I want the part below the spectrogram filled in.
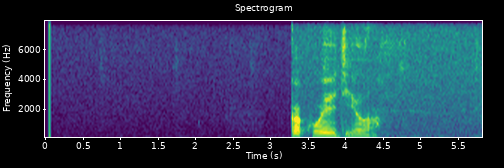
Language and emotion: Russian, neutral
